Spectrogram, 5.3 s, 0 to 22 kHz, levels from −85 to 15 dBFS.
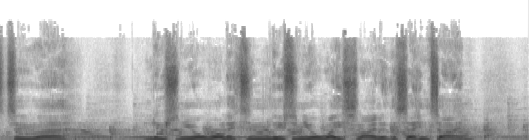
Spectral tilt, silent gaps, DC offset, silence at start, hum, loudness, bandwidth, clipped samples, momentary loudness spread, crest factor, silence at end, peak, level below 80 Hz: -4.5 dB/octave; none; under 0.1%; 0 s; none; -15 LUFS; 19 kHz; under 0.1%; 12 LU; 14 dB; 0 s; -2 dBFS; -64 dBFS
